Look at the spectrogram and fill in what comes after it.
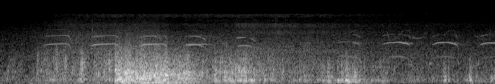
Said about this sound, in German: Ein Sturm zog auf.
